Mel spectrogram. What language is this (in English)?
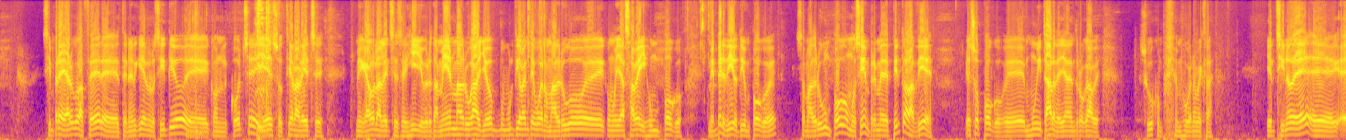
Spanish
